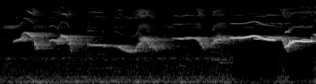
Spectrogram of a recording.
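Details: Oriental magpie-robin (kacer) singing, played as a lure to get a stressed bird that has stopped singing to sing again. Wavering, slurred whistles drift up and down, ending in a loud, bright, sustained whistle with a sharp downward twist.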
